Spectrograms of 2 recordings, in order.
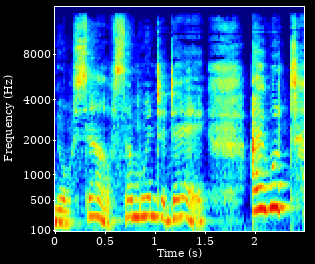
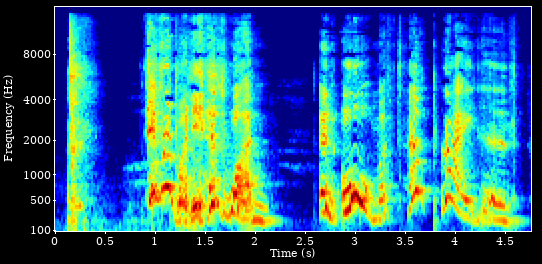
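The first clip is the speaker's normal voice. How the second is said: loud, slow, grand proclamation; Dodo's verdict; 6 semitones higher, 4 dB louder, slower than usual. A narrator's reading. The Dodo declares the winners, grand and slow. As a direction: proclaim it triumphantly. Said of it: "At last the Dodo said".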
